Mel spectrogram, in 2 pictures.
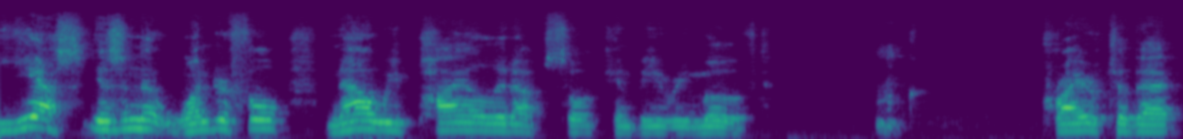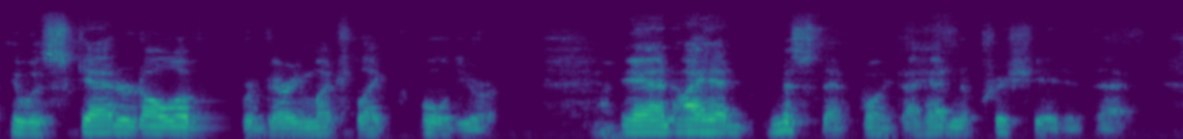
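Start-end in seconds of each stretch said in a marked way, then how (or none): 0.0-3.8 mock boasting, proud and pleased. Retelling the interpreter's answer about the garbage piles: imitating someone speaking proudly. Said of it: "he said very proudly".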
